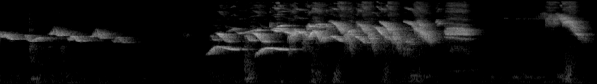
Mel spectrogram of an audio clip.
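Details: Song of a rufous-bellied thrush at Piedade: a high whistled phrase, a short break, then a dense, loud jumble of rapid twittering notes ending in a high sliding note.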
